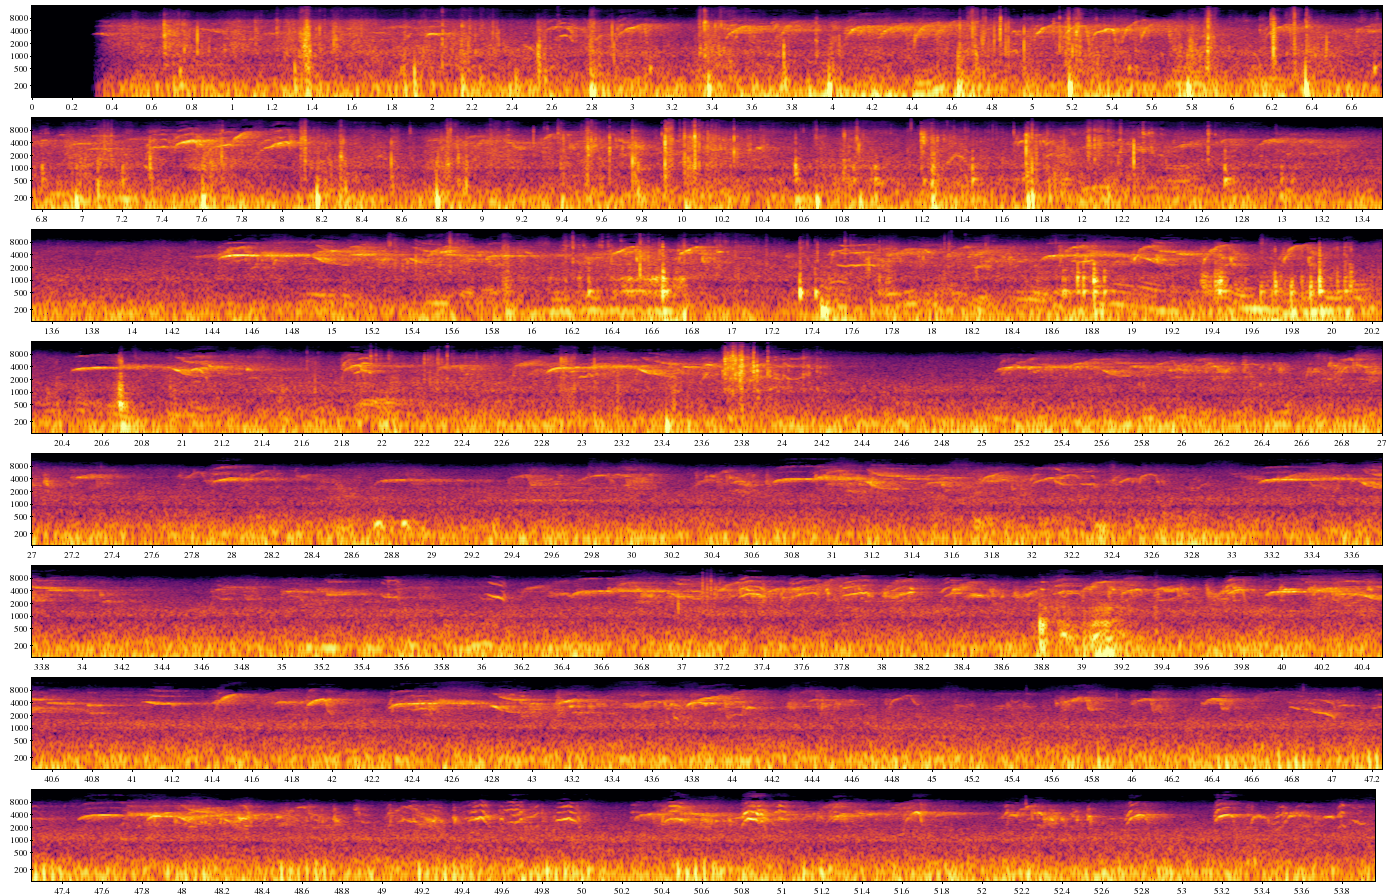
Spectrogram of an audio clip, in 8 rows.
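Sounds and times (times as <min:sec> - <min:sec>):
wild birds chirping: 0:00.3 - 0:53.9
steady low rumble: 0:00.4 - 0:28.6.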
